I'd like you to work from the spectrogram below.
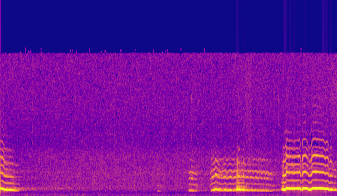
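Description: Male owl giving its territorial song at night in woodland: clear, whistled, quavering hoots, one faint call at the start, then louder calls after a pause, ending in a long, wavering, drawn-out hoot.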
